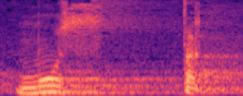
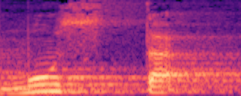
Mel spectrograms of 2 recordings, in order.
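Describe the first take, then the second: First: The word ends in a clear k sound. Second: The word ends in a glottal stop. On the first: The speaker calls it right. "Kalau kaf yang berbaris mati itu bacanya mustaq" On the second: The speaker calls it wrong. "Musta itu berarti hamzah berbaris mati"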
